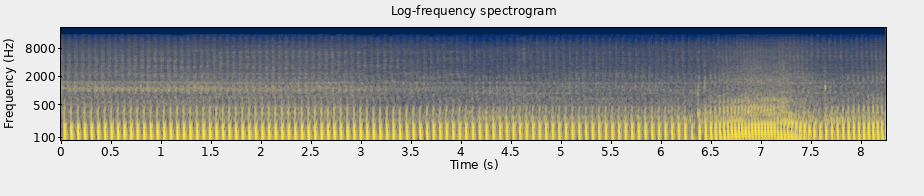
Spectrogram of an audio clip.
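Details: Tripple88 Zuma 164cc kit single-cylinder scooter engine; fast, even tick about three times a second over the idle that persists through a throttle blip; source unknown.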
